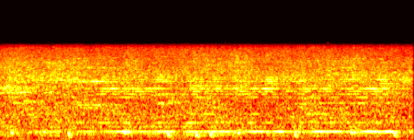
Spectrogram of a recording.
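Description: Indoor rowing machines' fan flywheels whirring steadily as several rowers pull strokes, under a steady hum.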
